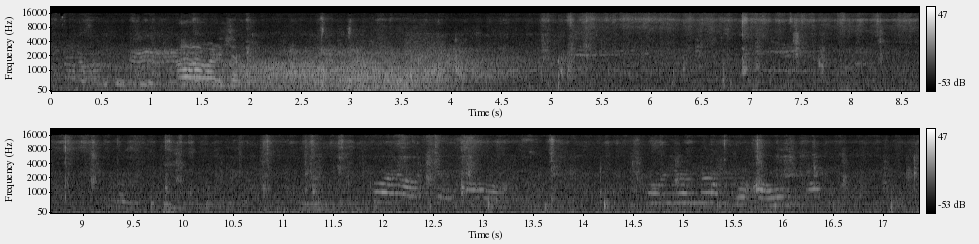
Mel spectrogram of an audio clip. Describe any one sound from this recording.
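Adult pedestrians chatter nearby.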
